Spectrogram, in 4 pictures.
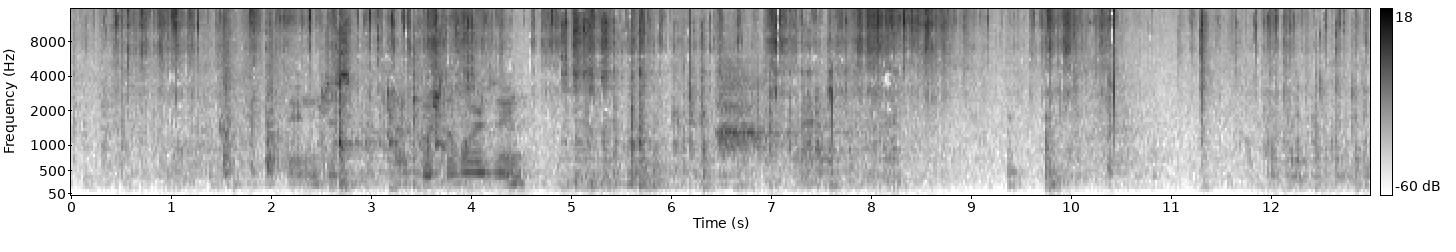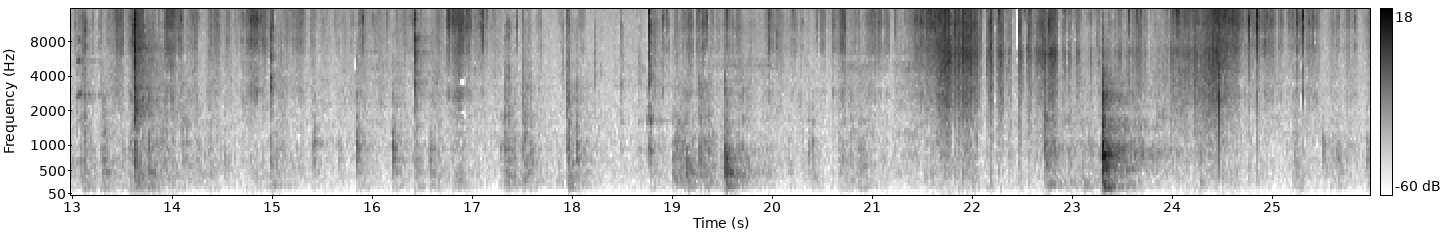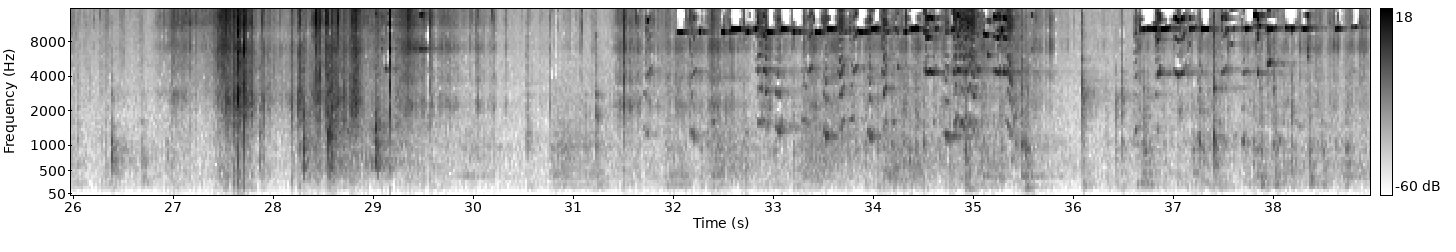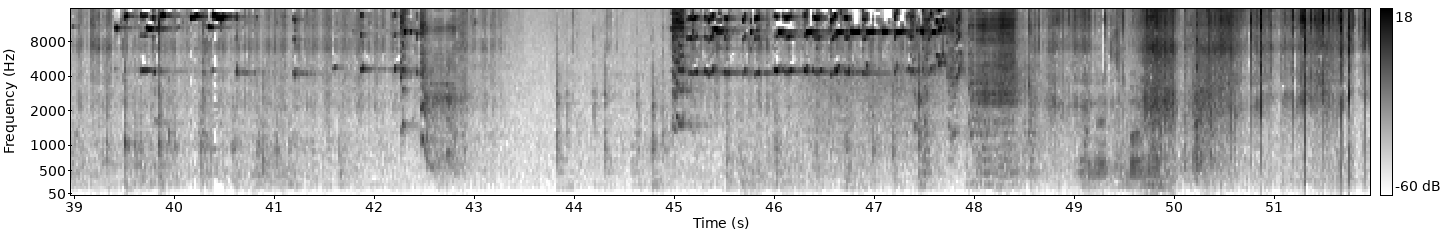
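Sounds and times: scraping and clicks: 0.3 - 10.6, 11.2 - 51.9
short high squeaks: 0.6 - 4.6, 27.0 - 30.2, 31.4 - 35.8, 36.6 - 43.3, 45.0 - 51.9.

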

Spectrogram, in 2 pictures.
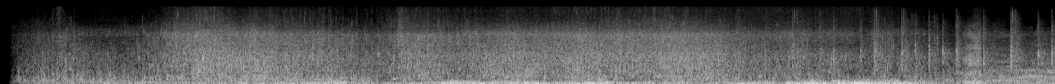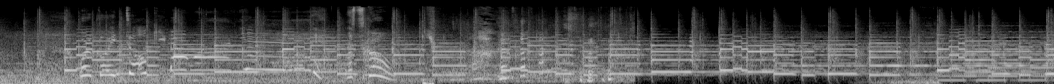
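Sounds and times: wind rumbling on microphone: 0.1 - 14.0, 19.4 - 20.0
waves lapping on sandy beach: 0.1 - 16.9.

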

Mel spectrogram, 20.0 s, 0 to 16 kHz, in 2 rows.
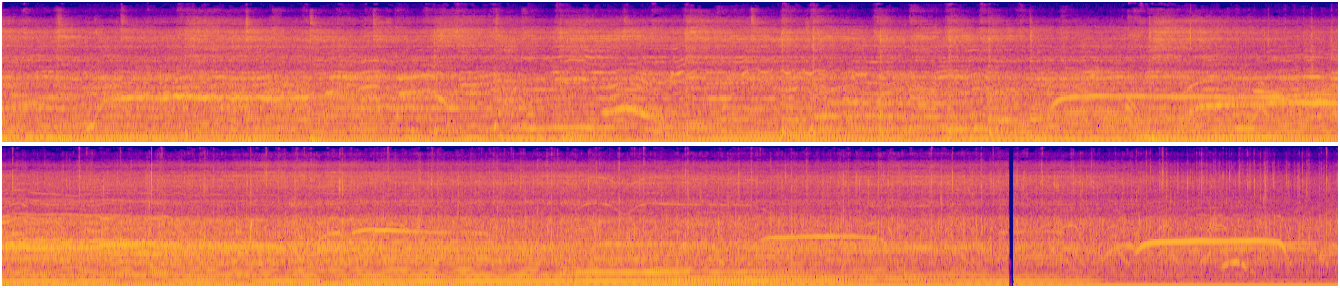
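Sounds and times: crowd cheering: 0.0 - 20.0
whistles and whoops: 7.9 - 17.6, 18.5 - 19.8.

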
